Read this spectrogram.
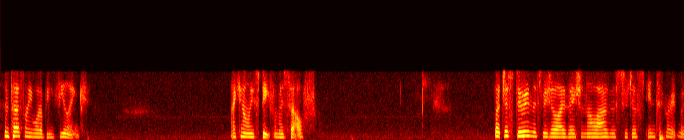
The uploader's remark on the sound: Takes your calls for healing live today!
